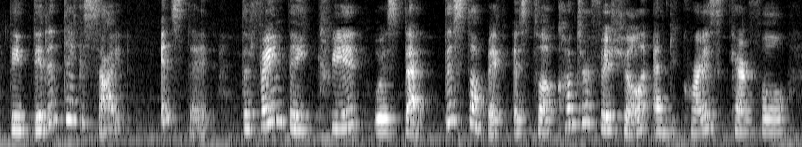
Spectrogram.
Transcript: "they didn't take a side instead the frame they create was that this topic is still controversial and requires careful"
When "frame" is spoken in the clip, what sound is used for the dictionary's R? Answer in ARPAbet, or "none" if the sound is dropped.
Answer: none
